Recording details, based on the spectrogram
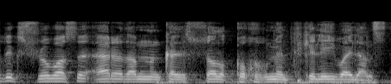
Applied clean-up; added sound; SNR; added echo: none; none; none; none.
